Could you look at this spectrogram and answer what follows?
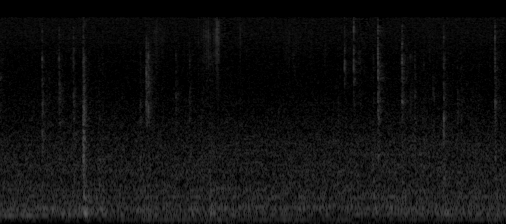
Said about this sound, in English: Got my fingers off the keyboard. I'm trying to type.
